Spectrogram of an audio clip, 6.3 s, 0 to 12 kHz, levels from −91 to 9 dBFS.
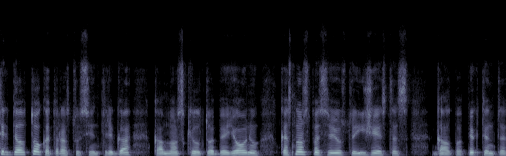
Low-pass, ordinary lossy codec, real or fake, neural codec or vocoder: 7.2 kHz; Opus, 32 kbps; real; none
